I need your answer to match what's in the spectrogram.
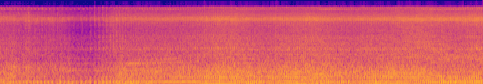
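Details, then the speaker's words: Yamaha Mio scooter after carburetor repair and setting for hesitation on first throttle, heavy fuel use and low power: buzzy single-cylinder note climbs smoothly with throttle, no stumble or hesitation; normal idle and revving. "Jadi udah kayak normalnya lagi ya. Jadi digas sedikit aja itu udah ngisi gitu kan. Jadi RPM-nya langsung naik. Jadi gak ada berbet sama sekali ya."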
